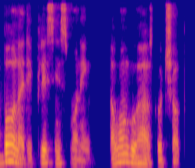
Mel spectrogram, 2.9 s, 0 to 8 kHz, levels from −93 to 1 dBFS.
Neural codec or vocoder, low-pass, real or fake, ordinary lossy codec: none; 7.2 kHz; real; none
